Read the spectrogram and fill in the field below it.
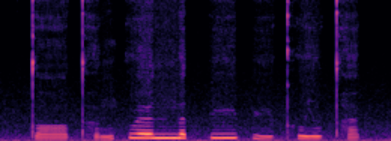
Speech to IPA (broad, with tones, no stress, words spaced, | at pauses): t̪ɔː˨t̪ʰʊ˨˥ŋ kʷœː˥nn̪ɐ˥t̚pyː˥ pyː˨˧kʷʰiː˧wt̪ʰɐ˧k̚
